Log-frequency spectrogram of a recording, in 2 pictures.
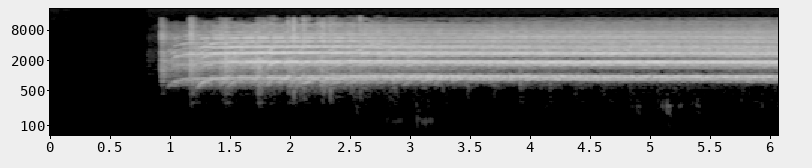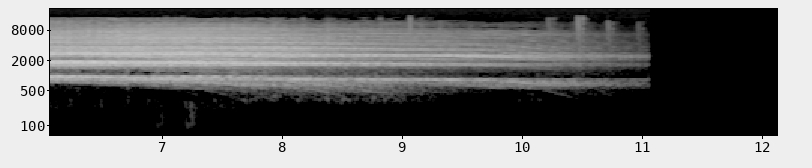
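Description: A woman ululates in a long, high, shrill trill that slowly fades.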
